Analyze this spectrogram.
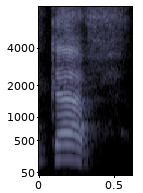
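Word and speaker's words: ك: Okay, so where you've got the makhraj of qaf, just before that.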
